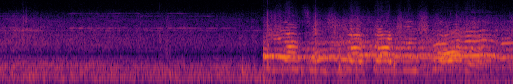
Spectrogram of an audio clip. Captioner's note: speaking portuguese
